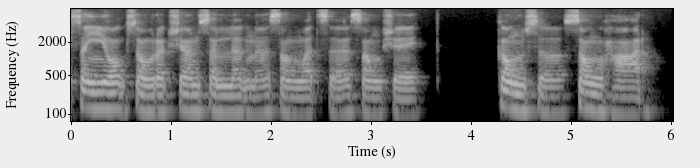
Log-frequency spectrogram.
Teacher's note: इथे अनुस्वार फक्त नाकातून निघतो. इथे पंचमवर्णाचा उच्चार होत नाही.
